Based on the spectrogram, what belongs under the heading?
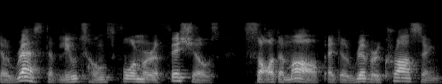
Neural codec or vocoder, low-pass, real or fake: none; 7.2 kHz; real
